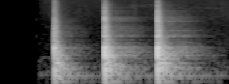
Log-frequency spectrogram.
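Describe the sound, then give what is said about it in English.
Three firm knocks on a front door, evenly spaced about half a second apart, each with a short resonant thud that fades quickly, heard alone with no voices. “She goes up to check on Donnie, who's still sleeping, and she hears a knock at the front door.”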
